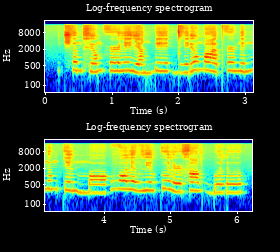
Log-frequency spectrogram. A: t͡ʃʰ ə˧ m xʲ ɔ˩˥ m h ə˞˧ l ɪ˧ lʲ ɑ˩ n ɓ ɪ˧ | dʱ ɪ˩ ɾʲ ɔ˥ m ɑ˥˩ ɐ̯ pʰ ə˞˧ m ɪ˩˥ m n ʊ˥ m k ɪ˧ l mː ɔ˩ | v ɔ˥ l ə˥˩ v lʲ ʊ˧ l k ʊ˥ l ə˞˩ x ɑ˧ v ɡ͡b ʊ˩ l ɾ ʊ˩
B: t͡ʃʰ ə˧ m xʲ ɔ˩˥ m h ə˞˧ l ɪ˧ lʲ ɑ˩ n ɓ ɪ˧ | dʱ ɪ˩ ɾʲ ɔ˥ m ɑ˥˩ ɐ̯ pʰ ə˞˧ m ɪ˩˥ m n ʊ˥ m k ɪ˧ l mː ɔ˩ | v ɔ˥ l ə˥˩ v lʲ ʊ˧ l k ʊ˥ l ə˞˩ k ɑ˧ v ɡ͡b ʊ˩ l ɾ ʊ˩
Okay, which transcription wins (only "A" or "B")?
A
